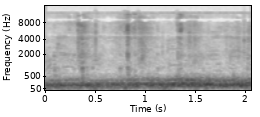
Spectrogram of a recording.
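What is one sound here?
A wheeled cart rolls over dirt.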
